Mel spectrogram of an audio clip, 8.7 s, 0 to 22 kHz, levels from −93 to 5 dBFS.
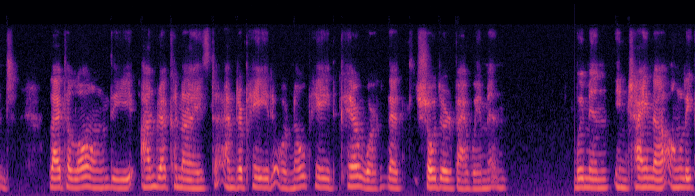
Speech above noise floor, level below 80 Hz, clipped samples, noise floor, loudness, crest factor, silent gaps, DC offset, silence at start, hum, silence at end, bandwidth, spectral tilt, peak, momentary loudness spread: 36 dB; -68 dBFS; under 0.1%; -61 dBFS; -25 LUFS; 20 dB; none; under 0.1%; 0 s; none; 0 s; 13 kHz; -5 dB/octave; -6 dBFS; 7 LU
